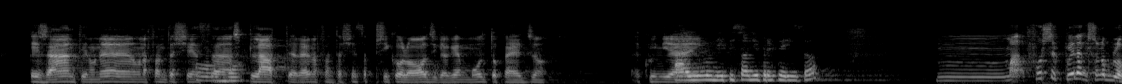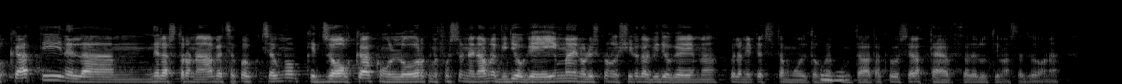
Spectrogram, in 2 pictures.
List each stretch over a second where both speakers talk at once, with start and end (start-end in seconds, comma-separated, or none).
none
